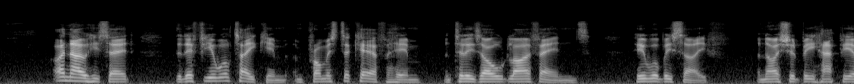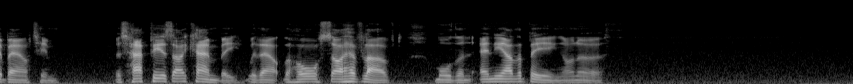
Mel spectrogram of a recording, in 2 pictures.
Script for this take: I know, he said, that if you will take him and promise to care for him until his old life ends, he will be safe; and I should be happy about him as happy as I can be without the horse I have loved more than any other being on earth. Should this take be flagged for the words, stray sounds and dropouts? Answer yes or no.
no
